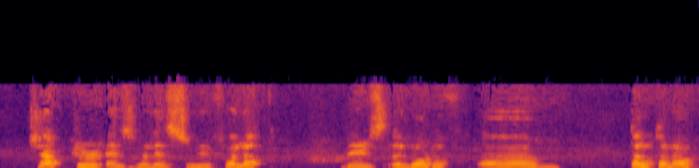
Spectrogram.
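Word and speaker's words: الفلق: You're supposed to make a jerking sound on qaf, falaq.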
